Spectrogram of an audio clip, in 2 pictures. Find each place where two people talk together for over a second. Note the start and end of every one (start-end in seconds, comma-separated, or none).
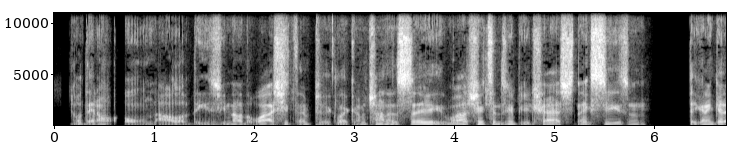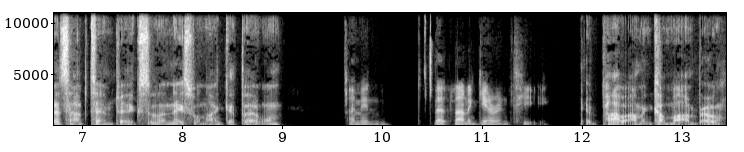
none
